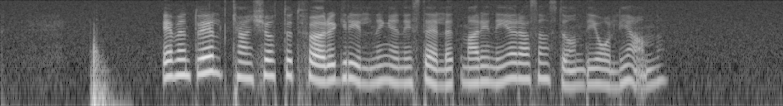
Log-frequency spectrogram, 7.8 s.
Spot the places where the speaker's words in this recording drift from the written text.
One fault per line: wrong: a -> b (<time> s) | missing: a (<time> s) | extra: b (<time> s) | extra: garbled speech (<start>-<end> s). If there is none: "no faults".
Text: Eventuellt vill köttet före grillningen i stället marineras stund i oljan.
wrong: vill -> kan (2.3 s)
extra: en (5.4 s)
